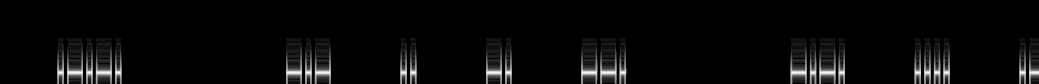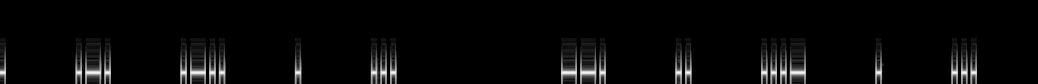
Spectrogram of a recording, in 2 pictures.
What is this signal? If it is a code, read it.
Morse code, heard as a keyed tone, about 25 wpm, spaced as for 10 wpm, 550 Hz. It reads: <AR> KING CHARLES GIVES
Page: news headlines in morse code at 10 wpm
